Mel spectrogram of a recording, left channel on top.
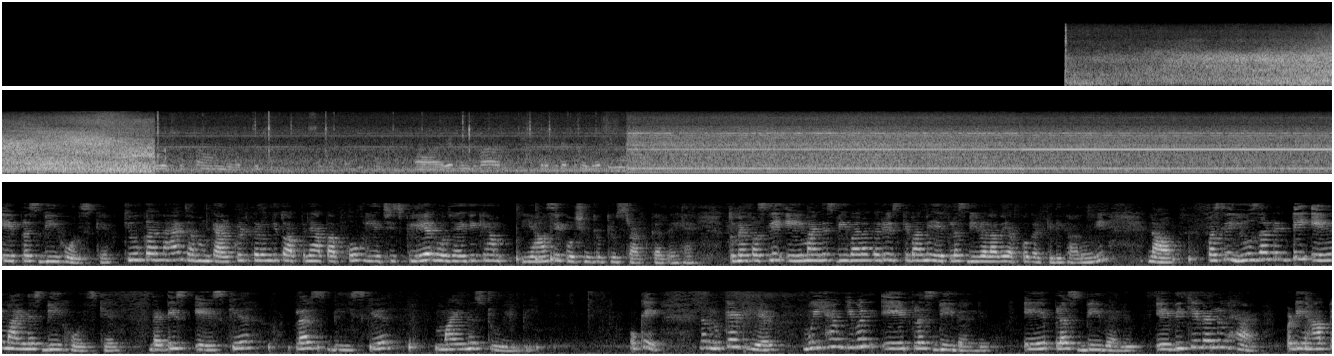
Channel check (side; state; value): both; different; correlation 0.00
